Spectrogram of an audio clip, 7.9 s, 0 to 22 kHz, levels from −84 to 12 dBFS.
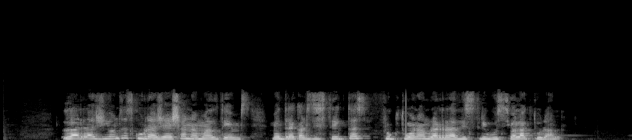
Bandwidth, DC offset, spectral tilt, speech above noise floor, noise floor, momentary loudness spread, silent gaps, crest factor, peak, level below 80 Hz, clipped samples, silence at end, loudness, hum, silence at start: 7.8 kHz; under 0.1%; -4.5 dB/octave; 56 dB; -73 dBFS; 8 LU; none; 16 dB; -2 dBFS; -62 dBFS; under 0.1%; 0.9 s; -18 LUFS; none; 0.8 s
